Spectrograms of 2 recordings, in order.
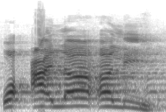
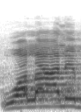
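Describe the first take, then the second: First: It is said as 'wa ala ali', with 'ala' kept separate. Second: It is said as 'wala ale', with 'wa' and 'ala' merged. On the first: The speaker calls it right. "আছেটা কি? ও আলা আলী" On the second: The speaker calls it wrong. "ওয়ালা আলে বলবেন না। ওয়ালা আলে বলে কোনো শব্দ নেই।"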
